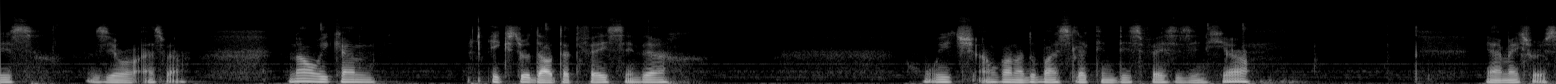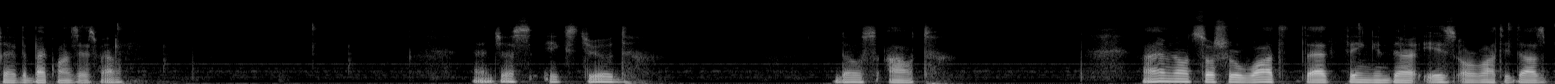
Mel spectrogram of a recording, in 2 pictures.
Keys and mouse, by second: 0.5 s, 2.6 KP_1, 9.5 a, 11.1 b, 14.2 KP_1, 14.6 z, 15.7 b, 16.6 z, 18.2 KP_1, 23.1 e.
